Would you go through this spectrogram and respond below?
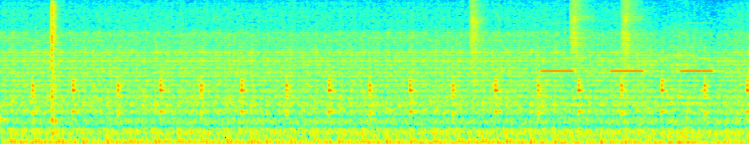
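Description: A truck reversing slowly, its beeper sounding in a steady, evenly spaced series of tones over a loud, close idling diesel rumble, with a few brief clanks.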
